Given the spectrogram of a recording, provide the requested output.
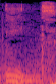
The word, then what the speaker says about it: eat: To eat, aquele T bem nítida. Eat, para no T, eat. Isso, EA, som de I, to eat.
